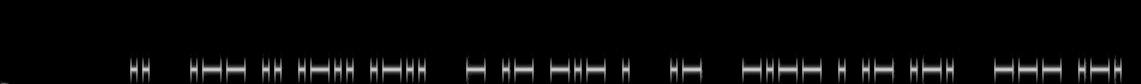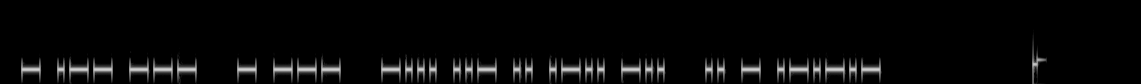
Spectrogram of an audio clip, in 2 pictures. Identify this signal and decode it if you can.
Morse code, heard as a keyed tone, about 19 wpm, 700 Hz. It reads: I WILL TAKE A YEAR OR TWO TO BUILD IT.
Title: Sentences from Top 1000 Words - Review Part 1 - 20wpm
